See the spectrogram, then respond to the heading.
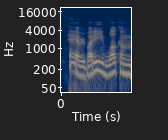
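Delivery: cracking, breaking voice. The host opens his live show, greeting everybody with his voice cracking. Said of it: "My my voice just cracked".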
